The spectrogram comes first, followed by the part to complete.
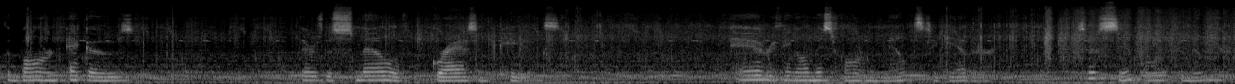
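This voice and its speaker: A woman acting a radio play monologue as a dreamy, unsettled woman obsessed, intimate and confessional, often slipping into breathy whispers. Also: on the low side, level tone, slow pace, long pauses, heavy background noise. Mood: feverish, entranced. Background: music and sound design.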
